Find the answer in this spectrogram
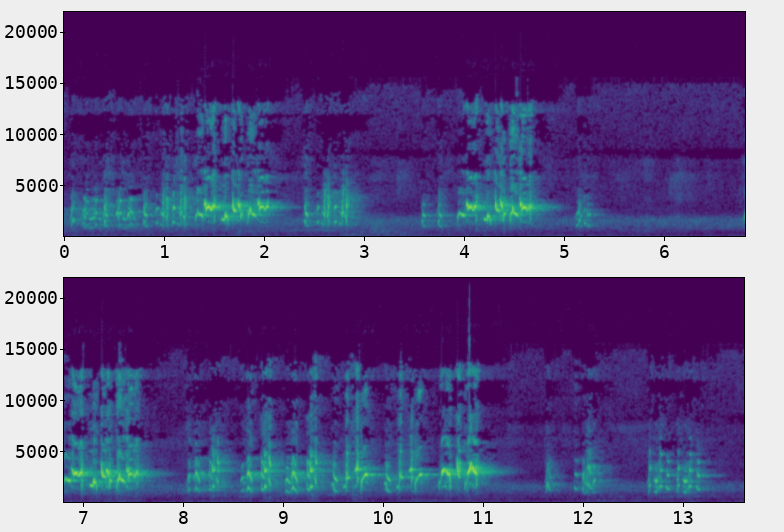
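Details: Strong bulbul song meant to draw replies from other and distant bulbuls for trapping: long run of loud, tumbling warbled phrases and chattering notes, with short pauses between bursts.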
